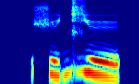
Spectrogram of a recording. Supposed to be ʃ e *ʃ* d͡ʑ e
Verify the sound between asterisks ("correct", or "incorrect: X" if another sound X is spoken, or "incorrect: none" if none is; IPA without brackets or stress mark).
incorrect: none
